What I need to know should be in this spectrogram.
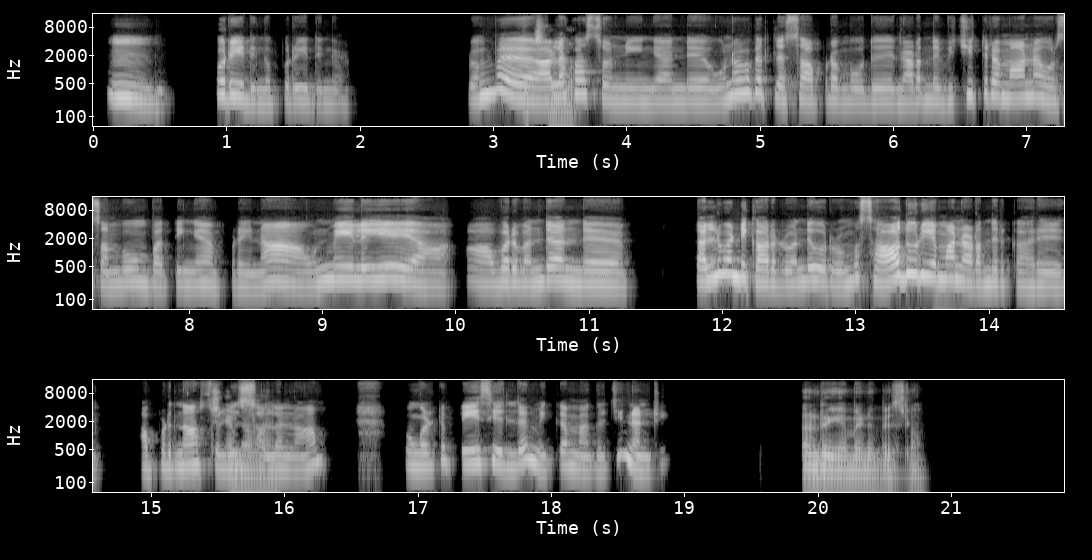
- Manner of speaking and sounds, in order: other noise
- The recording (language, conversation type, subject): Tamil, podcast, ஓர் தெரு உணவகத்தில் சாப்பிட்ட போது உங்களுக்கு நடந்த விசித்திரமான சம்பவத்தைச் சொல்ல முடியுமா?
